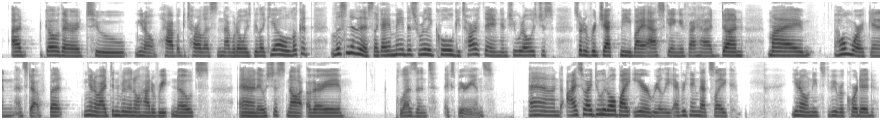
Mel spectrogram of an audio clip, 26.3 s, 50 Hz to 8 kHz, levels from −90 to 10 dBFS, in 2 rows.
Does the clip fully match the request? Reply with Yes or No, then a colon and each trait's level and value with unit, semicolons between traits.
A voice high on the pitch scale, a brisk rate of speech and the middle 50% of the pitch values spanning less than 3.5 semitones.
Yes: high, 200 Hz; fast, 200 wpm; narrow, 2.6 semitones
